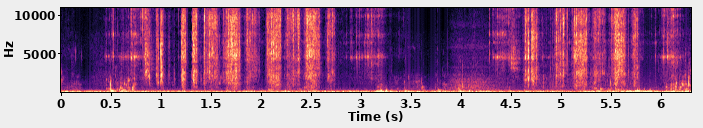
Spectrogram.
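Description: Irregular scraping and rubbing handling noises over a steady low rumble.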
